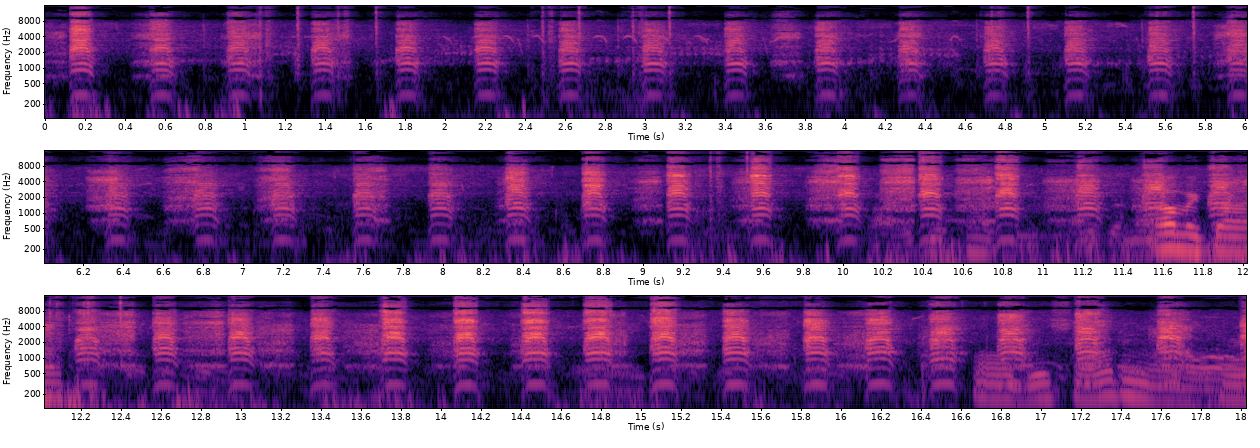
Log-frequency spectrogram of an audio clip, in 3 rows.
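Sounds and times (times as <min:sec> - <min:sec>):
duck quacking: 0:00.0 - 0:18.0.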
